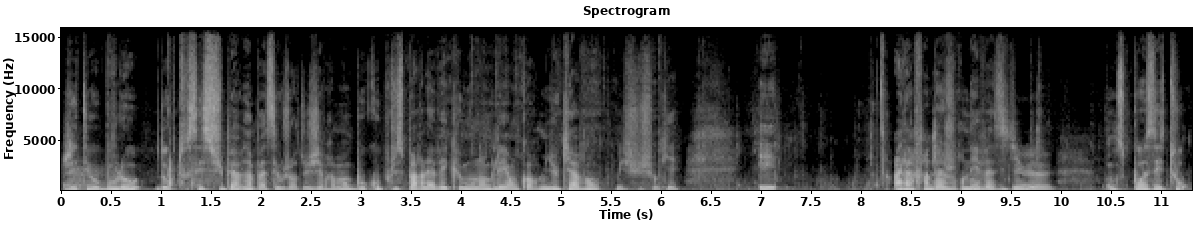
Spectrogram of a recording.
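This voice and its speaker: A young woman from France chatting casually into her phone in a slangy, animated vlog, laughing often. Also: mid-range voice, a little fast, a little hiss or hum. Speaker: vlogger.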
